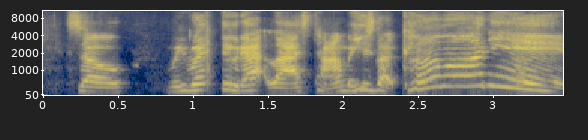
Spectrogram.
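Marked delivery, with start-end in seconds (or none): 2.4-3.5 awkward, slightly pitched-up delivery. Imitating Jeff welcoming people in: awkward Jeff impression. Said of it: "being all awkward".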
